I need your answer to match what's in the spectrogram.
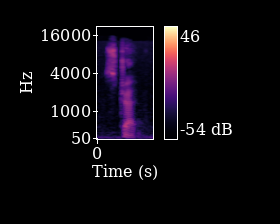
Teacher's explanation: I'm going to be placing mine much more towards schwa, strut.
